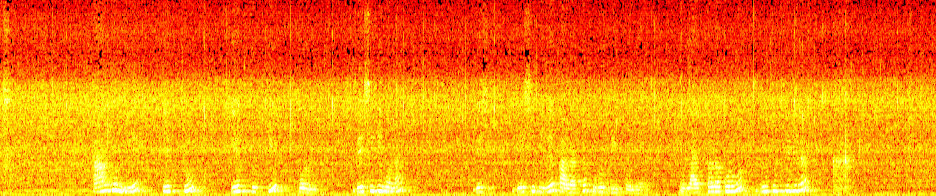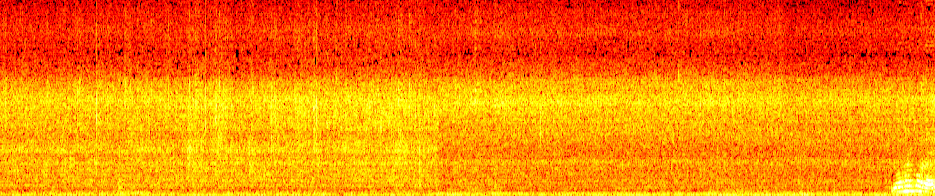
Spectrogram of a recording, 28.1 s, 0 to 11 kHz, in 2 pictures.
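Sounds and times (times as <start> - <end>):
potatoes deep-frying in oil: 0.0 - 28.0.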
